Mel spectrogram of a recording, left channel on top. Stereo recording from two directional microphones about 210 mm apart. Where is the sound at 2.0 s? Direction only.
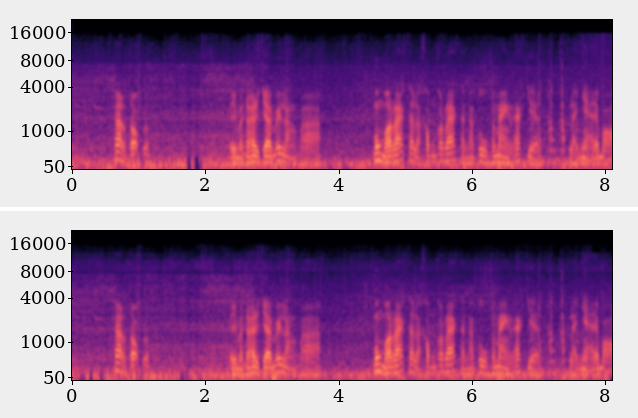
50° right (ahead or behind).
